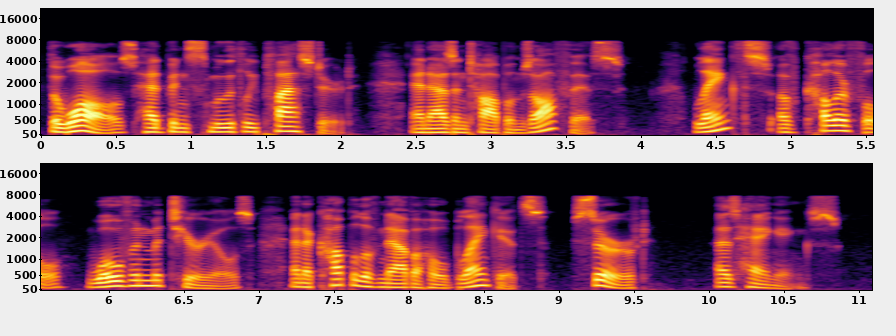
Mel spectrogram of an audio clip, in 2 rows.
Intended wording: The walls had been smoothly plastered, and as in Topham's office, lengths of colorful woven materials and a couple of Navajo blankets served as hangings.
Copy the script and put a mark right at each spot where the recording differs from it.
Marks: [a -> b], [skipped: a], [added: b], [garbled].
The walls had been smoothly plastered, and as in Topham's office, lengths of colorful woven materials and a couple of Navajo blankets served as hangings.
